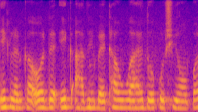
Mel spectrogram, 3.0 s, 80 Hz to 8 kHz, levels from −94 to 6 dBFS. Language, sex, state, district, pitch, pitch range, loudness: Hindi, female, Bihar, West Champaran, 200 Hz, 195-205 Hz, -15 LUFS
